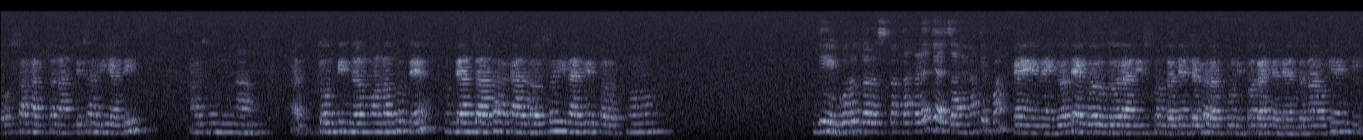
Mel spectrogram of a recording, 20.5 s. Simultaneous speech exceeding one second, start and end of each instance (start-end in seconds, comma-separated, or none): none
